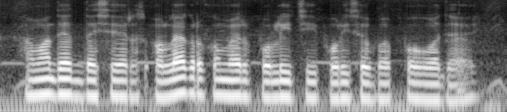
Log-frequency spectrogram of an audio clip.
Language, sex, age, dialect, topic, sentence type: Bengali, male, 31-35, Jharkhandi, agriculture, statement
